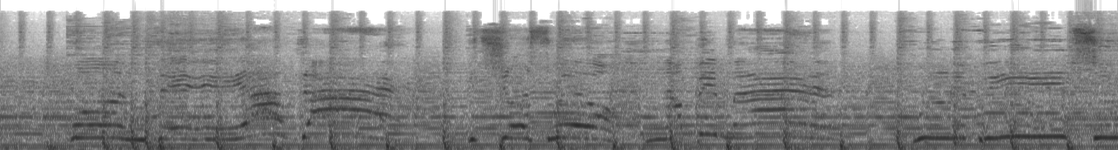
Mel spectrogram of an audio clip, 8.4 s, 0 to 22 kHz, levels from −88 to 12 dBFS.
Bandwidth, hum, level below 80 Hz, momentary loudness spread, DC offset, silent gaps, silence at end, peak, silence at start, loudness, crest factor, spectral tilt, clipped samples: 16.5 kHz; none; -24 dBFS; 5 LU; 0.3%; none; 0 s; 0 dBFS; 0 s; -11 LUFS; 12 dB; -3.5 dB/octave; under 0.1%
